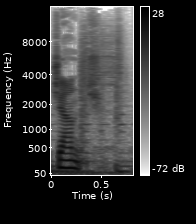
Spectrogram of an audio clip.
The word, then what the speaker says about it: Jansch: But also spun out the other day because it was either Stuart McConey or Mark Ratcliffe said that Bert Jansch always liked to be called Bert Jansch. – Oh. – And he pronounced it with the proper J sound.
